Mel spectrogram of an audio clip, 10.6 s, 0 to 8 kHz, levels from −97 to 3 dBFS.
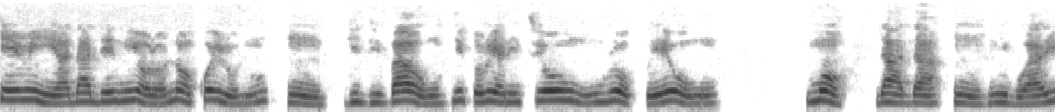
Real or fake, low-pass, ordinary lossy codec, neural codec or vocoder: fake; 7.2 kHz; none; vocoder, 44.1 kHz, 80 mel bands, Vocos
